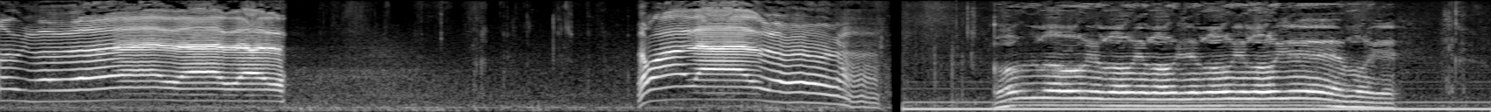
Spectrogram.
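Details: Cat giving three long, loud, sustained meows, each steady and nasal and lasting about three to five seconds, with short quiet gaps between them. The last meow carries a low hum underneath.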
